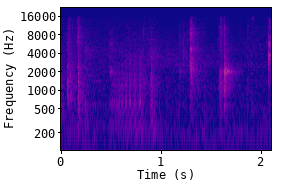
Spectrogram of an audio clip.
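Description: Near silence with a few faint clicks and a soft scratch of a pen writing on a paper chart.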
